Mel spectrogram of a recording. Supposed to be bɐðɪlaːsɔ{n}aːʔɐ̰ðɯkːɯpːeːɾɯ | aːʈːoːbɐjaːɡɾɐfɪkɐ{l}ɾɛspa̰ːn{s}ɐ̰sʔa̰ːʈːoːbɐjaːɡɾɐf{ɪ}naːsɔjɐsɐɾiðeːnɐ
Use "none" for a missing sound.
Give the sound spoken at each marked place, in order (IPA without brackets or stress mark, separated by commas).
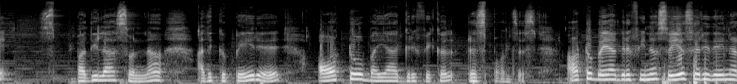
nː, l, s, i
